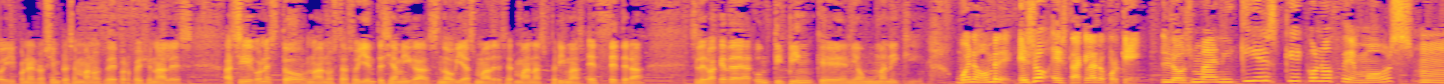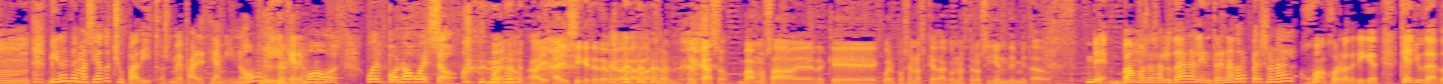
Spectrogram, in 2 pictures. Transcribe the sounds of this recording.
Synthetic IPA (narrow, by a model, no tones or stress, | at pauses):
ipo̞ne̞ɾnosːjempɾe̞se̞mãno̞zðe̞pɾo̞fe̞sjo̞nale̞s | a̰sike̞ko̞ne̞st̪oanwe̞st̪ɾaso̞ʝe̞nt̪e̞siamiɣ̞asno̞β̞jasmað̞ɾe̞se̞̰ɾmãnaspɾimaseθe̞t̪e̞ɾa | se̞lezβake̞ðaɾʔunt̪ipiŋke̞niauŋmãnikḭbwe̞noõmbɾe̞eso̞ʔe̞st̪aklaɾopo̞ɾke̞ | lo̞zmãnikieske̞ko̞no̞θe̞mos | bjenand̪e̞masjaðo̞t͡ʃupaðit̪o̞zme̞paɾe̞θeamḭ̃no̞ike̞ɾe̞moskwe̞ɾpo̞no̞ɣ̞we̞sobeno̰aiaisiket̪eeokeðalarraθo̰nḛlkaso̰bamo̞saβeɾke̞kwe̞ɾpo̞seno̞ske̞ða̰konwest̪ɾosiɣje̞nt̪eimbit̪a̰ðo̰ | bje̞mbamo̞s̬asaluðaɾale̞nt̪ɾe̞naðo̞ɾpeɾso̞nalxwaŋxo̞ro̞ðɾiɣ̞e̞θkeaʝuðaðo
